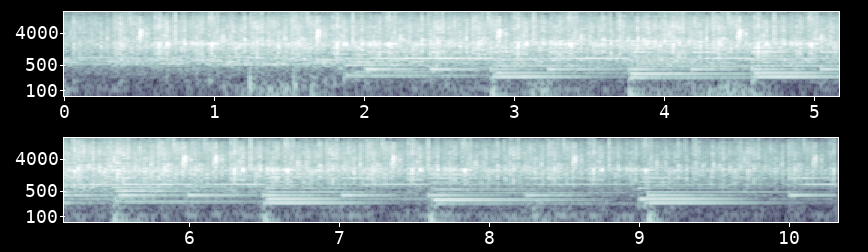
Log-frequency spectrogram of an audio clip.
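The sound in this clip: Audience applause welcoming a singer at a live show: steady, dense clapping throughout, with a band playing a repeated melodic figure underneath.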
